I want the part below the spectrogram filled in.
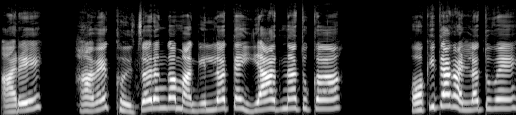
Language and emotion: Goan Konkani, angry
